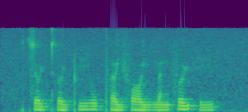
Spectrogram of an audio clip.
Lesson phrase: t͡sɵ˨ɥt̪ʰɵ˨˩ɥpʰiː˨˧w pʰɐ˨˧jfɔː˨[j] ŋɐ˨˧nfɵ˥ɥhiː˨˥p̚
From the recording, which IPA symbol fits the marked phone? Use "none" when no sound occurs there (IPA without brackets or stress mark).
j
